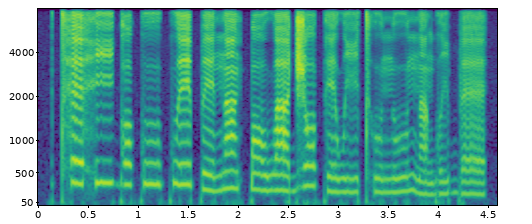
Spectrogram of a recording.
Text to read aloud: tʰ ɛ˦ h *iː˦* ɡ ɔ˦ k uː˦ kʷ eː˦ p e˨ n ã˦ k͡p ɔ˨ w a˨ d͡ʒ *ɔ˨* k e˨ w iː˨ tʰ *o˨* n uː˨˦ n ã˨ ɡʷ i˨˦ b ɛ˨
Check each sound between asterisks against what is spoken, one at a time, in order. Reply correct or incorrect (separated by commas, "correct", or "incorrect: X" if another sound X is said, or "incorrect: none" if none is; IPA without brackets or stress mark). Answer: correct, incorrect: ɔ˦, incorrect: u˨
